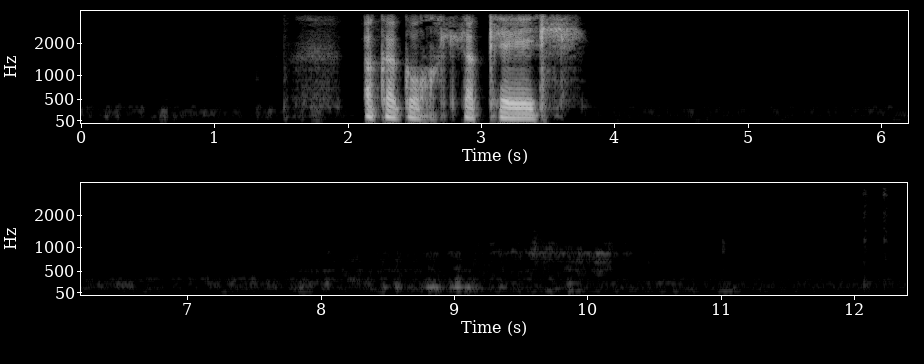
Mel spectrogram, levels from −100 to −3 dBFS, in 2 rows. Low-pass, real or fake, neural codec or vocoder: 3.6 kHz; real; none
